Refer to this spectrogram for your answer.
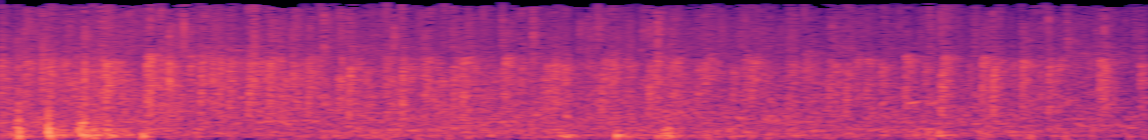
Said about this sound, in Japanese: ここでもうお二方ゲストの方に加わっていただきたいと思います、はい、えー、ぜひ大きな拍手でお迎えください松原市長の沢井博文さんそしてスケートボーダーの西谷矢椛さんです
